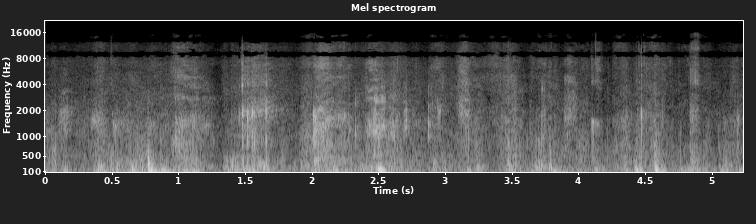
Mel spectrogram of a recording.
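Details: A Boston Terrier makes low, rough growls and snorting grunts in bursts while wrestling with his Keeshond brother.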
